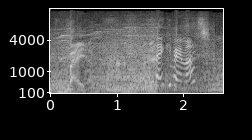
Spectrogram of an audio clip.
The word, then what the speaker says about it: paella: Yeah, it's paella. It's like paella.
